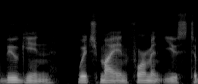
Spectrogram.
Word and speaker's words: Burgoyne: He pronounced it Bugin, which my informant used to borrow.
